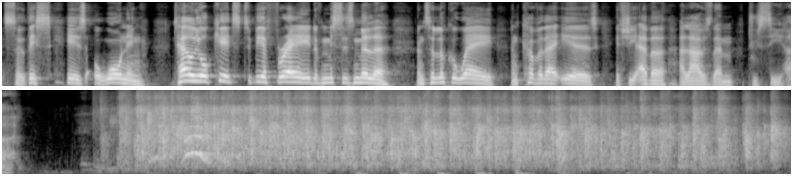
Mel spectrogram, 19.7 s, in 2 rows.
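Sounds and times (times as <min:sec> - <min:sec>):
speech: 0:00.0 - 0:10.1
audience applause for performers at a live arts evening show: 0:10.9 - 0:19.7.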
